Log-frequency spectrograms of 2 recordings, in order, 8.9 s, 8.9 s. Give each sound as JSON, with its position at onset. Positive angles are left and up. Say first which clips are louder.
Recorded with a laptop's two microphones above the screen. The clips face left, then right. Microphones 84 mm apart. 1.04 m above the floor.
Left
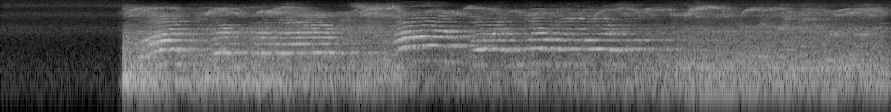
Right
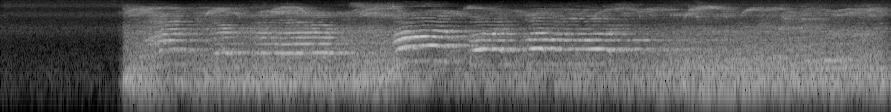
{"t": 1.2, "sound": "a shout", "louder": "left 7 dB", "side_deg": 60, "distance_m": 1.2}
